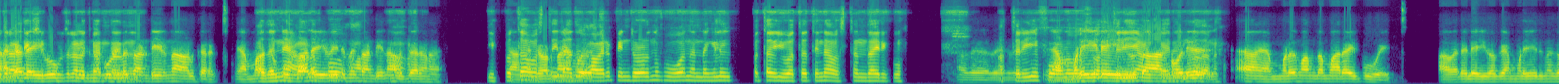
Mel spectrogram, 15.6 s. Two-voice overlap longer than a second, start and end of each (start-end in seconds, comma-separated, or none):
10.0-11.9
